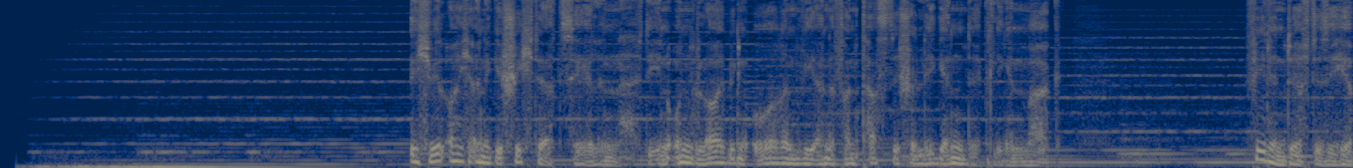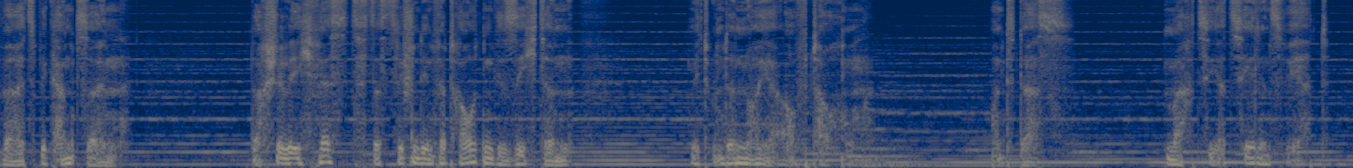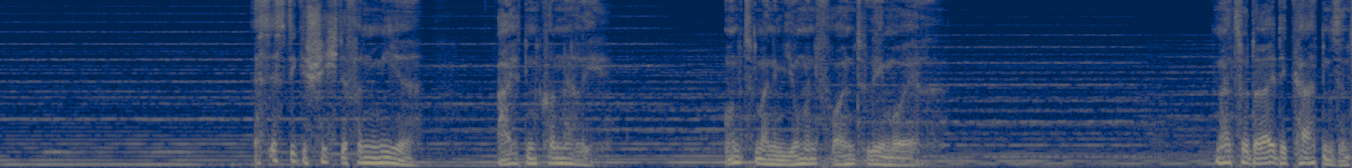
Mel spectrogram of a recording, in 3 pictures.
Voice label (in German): hoerspiel erzaehler; blauerplanet emergo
